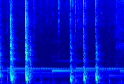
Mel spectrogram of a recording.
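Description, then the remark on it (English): Five dull, soft thunks of a mushy, slightly rotting object being tapped against a desk, two close together then three in a quicker run, muffled and low with no crisp edge. “When they should, so like, here, I'm gonna tap it against my desk.”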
